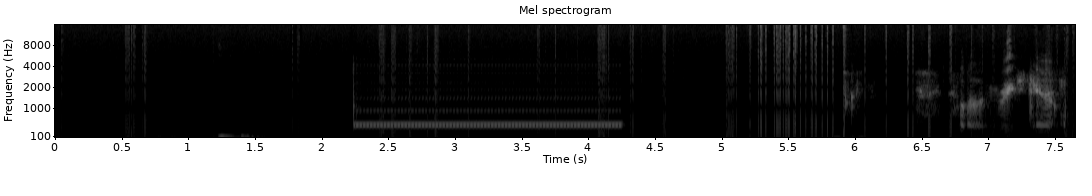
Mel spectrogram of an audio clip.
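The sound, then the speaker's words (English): A single two-second burst of phone ringback tone, steady and fairly loud, while a call is placed to an American number in Virginia, surrounded by clicks and handling noise, then muffled voices afterward. “I'm going to edit all this ringing out and everything, but.”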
